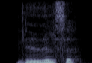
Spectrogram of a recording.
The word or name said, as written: ledelse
